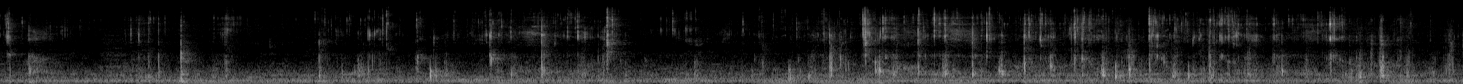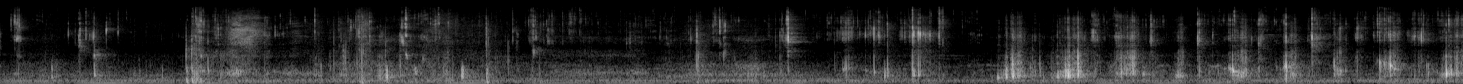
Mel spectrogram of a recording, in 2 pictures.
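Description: Close-miked eating of chicken curry and rice by hand: chewing and biting, with many wet mouth clicks that grow denser and louder near the end, over a steady low hum.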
